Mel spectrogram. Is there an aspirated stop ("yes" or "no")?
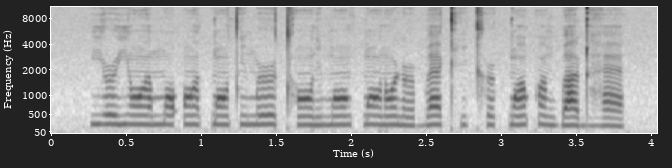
yes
